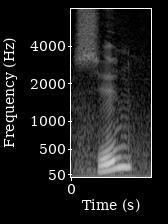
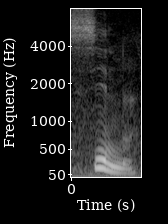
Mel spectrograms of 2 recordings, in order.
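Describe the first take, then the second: First: The syllable is said with an oo-like vowel. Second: The syllable is said with an ee-like vowel. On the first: This is the Greek pronunciation. "est prononcé en grec sun" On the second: This is the French pronunciation. "en français syn"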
